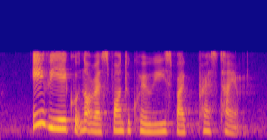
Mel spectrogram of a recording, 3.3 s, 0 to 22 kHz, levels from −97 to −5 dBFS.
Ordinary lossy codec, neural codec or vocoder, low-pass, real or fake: none; none; 5.4 kHz; real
